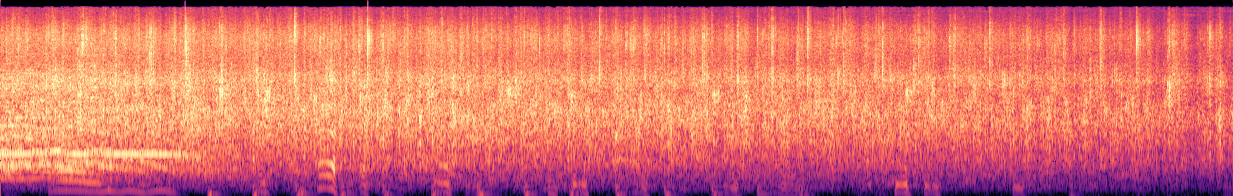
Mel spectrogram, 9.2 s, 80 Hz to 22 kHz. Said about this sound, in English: So please allow me to be the first to congratulate those of you who will graduate tomorrow, the spectacular, beautiful, wonderful class of 2023. Let's join and give them a hand of applause.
